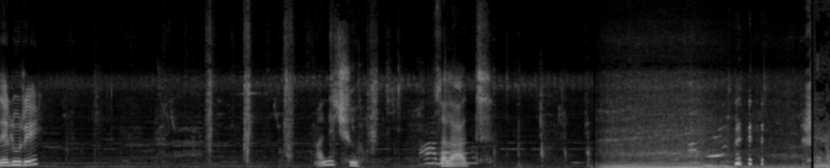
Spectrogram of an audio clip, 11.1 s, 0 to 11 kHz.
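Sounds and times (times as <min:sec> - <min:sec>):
voices: 0:08.9 - 0:11.0.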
